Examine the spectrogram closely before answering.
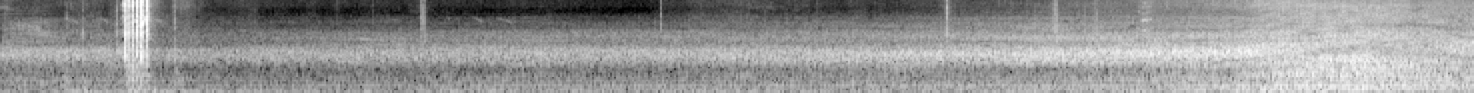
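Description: A motor vehicle passing, its noise swelling over a few seconds, peaking near the end and starting to fade, over a steady hiss of wind and rolling noise. There is one short sharp knock just under a second in.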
